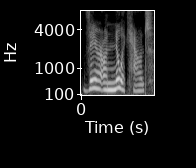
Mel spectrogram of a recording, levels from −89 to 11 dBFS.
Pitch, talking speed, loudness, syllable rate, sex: 250 Hz, 165 wpm, -14 LUFS, 4.4 syllables/s, female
